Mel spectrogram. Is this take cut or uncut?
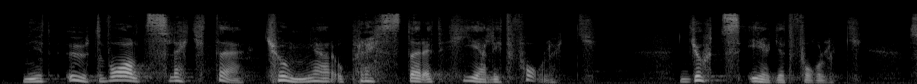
uncut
